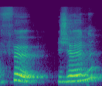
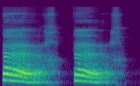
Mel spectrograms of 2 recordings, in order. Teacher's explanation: peur, ele é um som um pouquinho mais aberto por causa do R final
